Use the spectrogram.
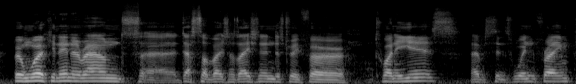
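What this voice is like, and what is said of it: Northern English accent. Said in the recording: “as you can possibly tell from the accent, if you're British, that uh, I don't come from there. I come from up, up north in uh, in Blackburn.”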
